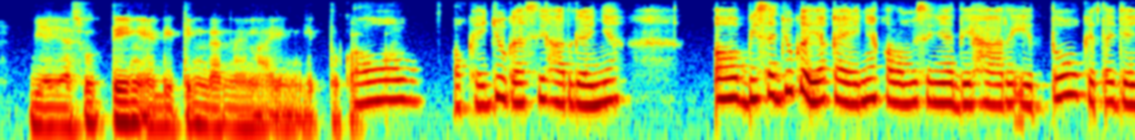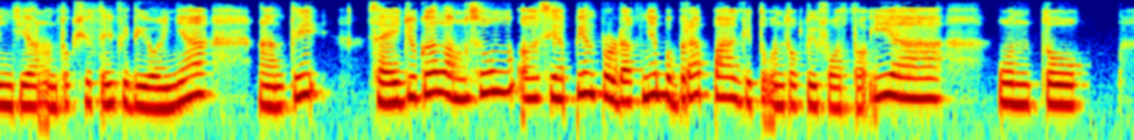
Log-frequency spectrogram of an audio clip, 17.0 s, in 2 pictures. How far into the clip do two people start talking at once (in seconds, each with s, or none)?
none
